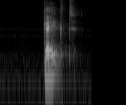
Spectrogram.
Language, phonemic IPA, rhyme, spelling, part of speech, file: Dutch, /kɛi̯kt/, -ɛi̯kt, kijkt, verb, Nl-kijkt.ogg
- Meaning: inflection of kijken: 1. second/third-person singular present indicative 2. plural imperative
